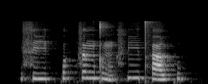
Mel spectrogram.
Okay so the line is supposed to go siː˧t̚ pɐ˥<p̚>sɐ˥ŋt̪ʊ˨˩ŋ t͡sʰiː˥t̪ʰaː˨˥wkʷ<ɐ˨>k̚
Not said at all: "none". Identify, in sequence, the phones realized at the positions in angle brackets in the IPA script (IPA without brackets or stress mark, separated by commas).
k̚, ɐ˨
